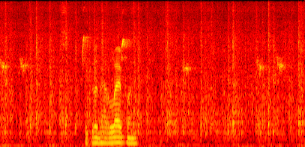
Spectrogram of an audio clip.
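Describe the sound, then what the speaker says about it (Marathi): Birds call and chirp through steady rain, short bright calls repeating across the scene while a person talks over them in the foreground. "पाऊस असला तरी पक्षी काय ओरडायचं थांबत नाही. किलबिलाट पक्ष्यांची चालूच आहे."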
